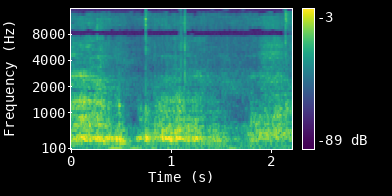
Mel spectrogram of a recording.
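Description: A steel ladle slowly stirring milk in a metal kadhai: a low, soft sloshing with a couple of faint clicks of the ladle against the pan.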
